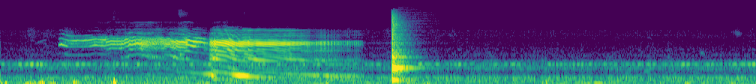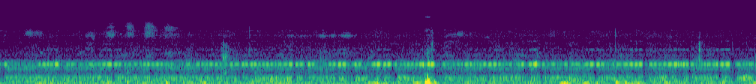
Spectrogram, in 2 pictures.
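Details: Sika deer in Nara Park, Japan, during the mating season: a drawn-out harmonic moan that wavers and then slides downward over several seconds. A sharp knock follows, then scattered low rumbles and a steady faint tone.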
